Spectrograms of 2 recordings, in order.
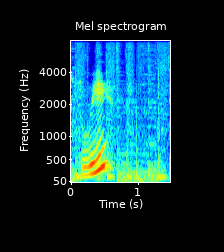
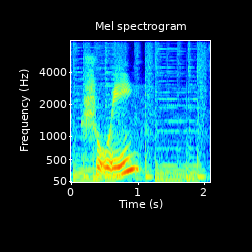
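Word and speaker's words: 水: По-японски он читается суи. По-китайски это шуи.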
